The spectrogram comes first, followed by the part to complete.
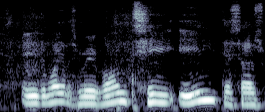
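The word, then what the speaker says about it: て: TE, this has 1 stroke, 2 stroke, 3 stroke. Pronounce that the TE in 10, so it's a te, isn't it? It's a te sound.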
